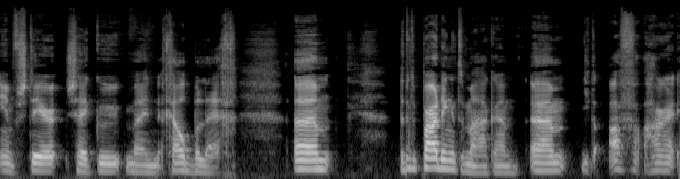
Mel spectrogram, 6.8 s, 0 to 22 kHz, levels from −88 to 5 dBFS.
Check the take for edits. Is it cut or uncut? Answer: cut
